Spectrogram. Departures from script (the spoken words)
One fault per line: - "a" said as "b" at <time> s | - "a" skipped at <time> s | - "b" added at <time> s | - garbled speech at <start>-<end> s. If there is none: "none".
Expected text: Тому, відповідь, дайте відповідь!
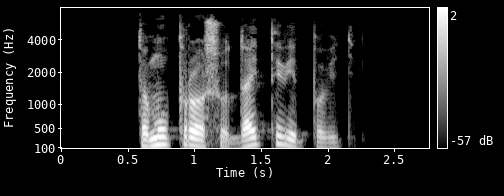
- "відповідь" said as "прошу" at 0.8 s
